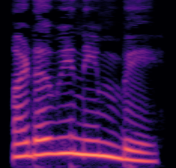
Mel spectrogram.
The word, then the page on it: ಅಡವಿನಿಂಬೆ: Kannada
